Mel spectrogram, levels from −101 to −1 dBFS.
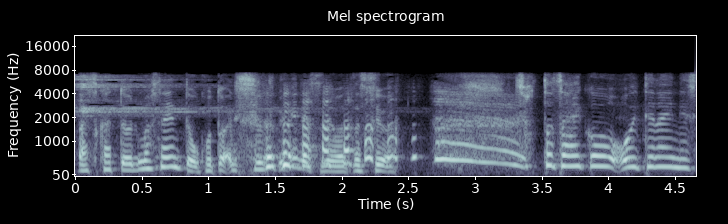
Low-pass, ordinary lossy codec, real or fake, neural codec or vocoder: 7.2 kHz; none; real; none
